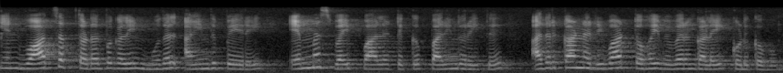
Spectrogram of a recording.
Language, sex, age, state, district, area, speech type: Tamil, female, 18-30, Tamil Nadu, Tiruchirappalli, rural, read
